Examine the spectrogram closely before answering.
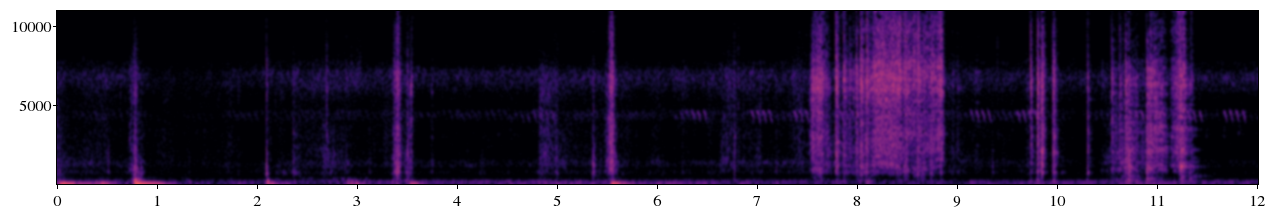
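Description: Camping gear being handled by hand: a nylon stuff sack rustling, with scattered small knocks and clicks, and a longer sliding rustle about eight seconds in as the folding aluminium table is drawn from its bag. Insects chirp steadily in the background.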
